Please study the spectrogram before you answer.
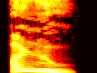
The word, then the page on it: ಅಳ್ಳು: Kannada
